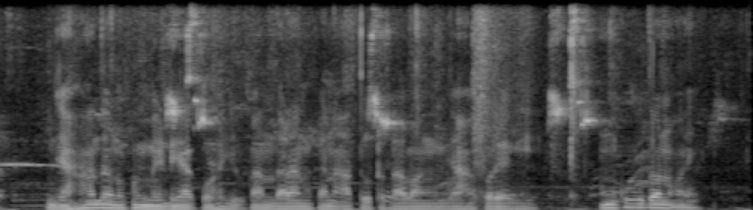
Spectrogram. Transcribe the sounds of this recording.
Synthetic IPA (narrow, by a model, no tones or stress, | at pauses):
d͡ʒaɦãd̪ɔunkumiɖijakɔɦəjṵʔkand̪aɽankanat̪uʈlabaŋd͡ʒaɦãkɔɾɛɡiunkukd̪ɔnɔ̰ʔɔ̰j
